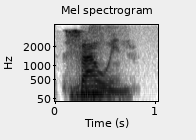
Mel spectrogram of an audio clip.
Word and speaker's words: Samhain: So let me just say to anybody who's listening, the topic for our show is Samhain, pronounced Samhain.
